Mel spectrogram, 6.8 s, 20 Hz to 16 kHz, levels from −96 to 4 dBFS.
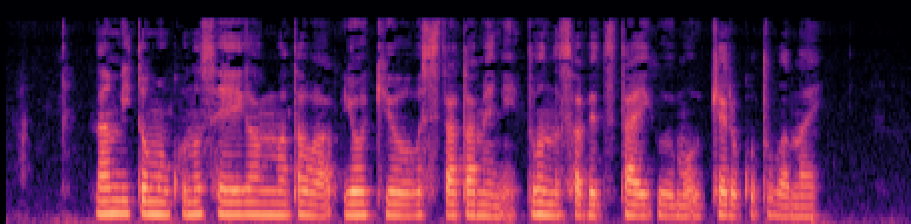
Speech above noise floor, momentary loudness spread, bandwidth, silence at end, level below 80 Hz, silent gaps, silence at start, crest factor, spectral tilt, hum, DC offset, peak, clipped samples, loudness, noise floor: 39 dB; 7 LU; 11.5 kHz; 0.65 s; -54 dBFS; none; 0.5 s; 16 dB; -5.5 dB/octave; none; under 0.1%; -4 dBFS; under 0.1%; -21 LUFS; -59 dBFS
